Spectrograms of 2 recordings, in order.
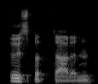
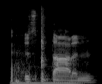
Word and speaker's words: Yspaddaden: Yspaddaden. Yspaddaden is the pronunciation.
